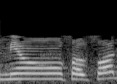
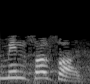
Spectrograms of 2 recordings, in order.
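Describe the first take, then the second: First: The n blends nasally into the following s. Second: The n is pronounced fully and clearly. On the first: The speaker calls it right. "بدل أن يقول" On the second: The speaker calls it wrong. "يظهر في محل إخفاء"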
